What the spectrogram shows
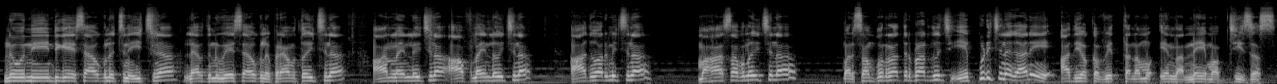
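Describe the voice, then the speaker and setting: Telugu-accented man preaching, fairly high voice. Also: fast talker, faint music behind. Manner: preaching with repeated chanting phrases and swings between loud and low. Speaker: pastor. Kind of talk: sermon.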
